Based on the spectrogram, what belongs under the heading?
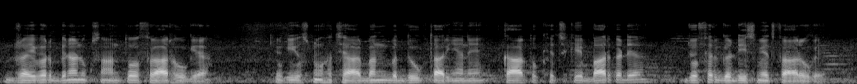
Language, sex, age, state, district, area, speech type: Punjabi, male, 30-45, Punjab, Kapurthala, urban, read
